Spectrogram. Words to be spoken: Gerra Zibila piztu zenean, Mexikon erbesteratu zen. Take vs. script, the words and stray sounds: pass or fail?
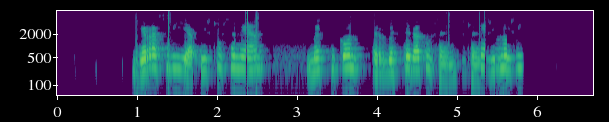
fail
